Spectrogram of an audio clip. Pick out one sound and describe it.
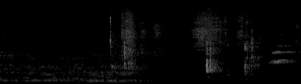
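Sheets of paper rustle in a man's hands.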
